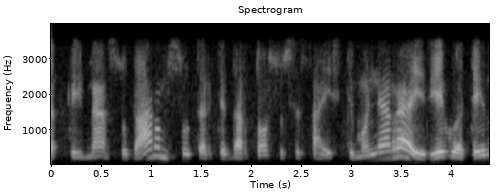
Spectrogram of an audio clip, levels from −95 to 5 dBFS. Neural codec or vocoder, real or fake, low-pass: none; real; 3.6 kHz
